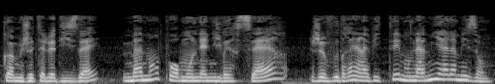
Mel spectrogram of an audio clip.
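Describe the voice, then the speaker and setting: Woman voicing nice young daughter in a cartoon, kinda low raspy voice, music behind. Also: moderate pace, dark tone. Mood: pleased, polite. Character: polite, cheerful young woman, obedient daughter. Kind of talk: scripted cartoon dubbing.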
